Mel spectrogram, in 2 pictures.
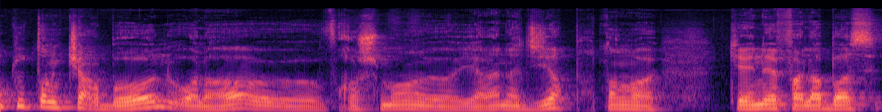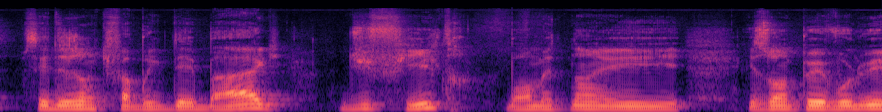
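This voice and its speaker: Man, casual gear review vlog, chatty, informal, mellow tone, slightly raspy. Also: mid-range voice. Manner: chatty, informal, addresses viewer as buddy. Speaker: video maker reviewing gear.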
